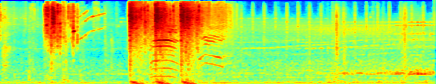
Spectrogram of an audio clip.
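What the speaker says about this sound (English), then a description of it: "Grenade drop." Heavy grenade blasts from the Watch Dogs Legion video game, a cluster of three loud booming explosions in quick succession with ringing debris, following earlier gunfire-like bursts, over a steady low hum.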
